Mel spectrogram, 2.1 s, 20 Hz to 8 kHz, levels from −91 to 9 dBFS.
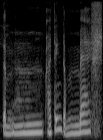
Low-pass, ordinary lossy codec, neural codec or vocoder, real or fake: none; none; none; real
